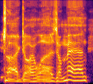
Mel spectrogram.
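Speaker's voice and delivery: slow, hammed-up cartoon voice; lightly voiced Strong Bad. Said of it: "You sound like Strong Bad".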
